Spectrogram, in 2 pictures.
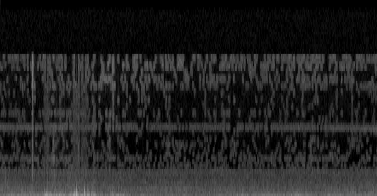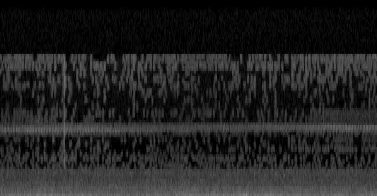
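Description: Wind buffets with a low, steady rumble.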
